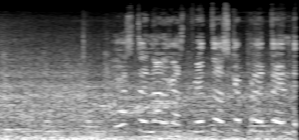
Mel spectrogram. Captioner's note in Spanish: ruido del vehículo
